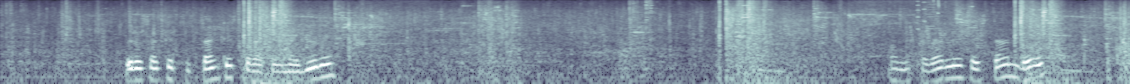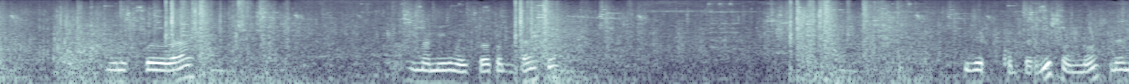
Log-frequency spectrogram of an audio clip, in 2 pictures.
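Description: A heavy vehicle-mounted gun fires in rapid bursts.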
